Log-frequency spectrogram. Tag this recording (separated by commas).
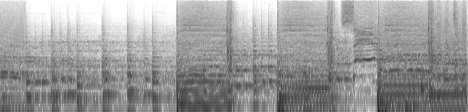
Music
